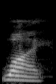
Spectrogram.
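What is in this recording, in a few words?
"y" pronunciation English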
